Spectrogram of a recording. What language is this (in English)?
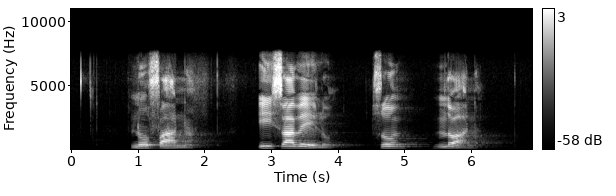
South Ndebele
